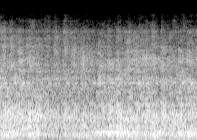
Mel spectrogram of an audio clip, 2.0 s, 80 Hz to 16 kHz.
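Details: Steady, even diesel drone with a constant hum and no knocks or misses from a two-compartment reefer unit (C1 front box, C2 rear box) running with both compartments on; normal running.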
